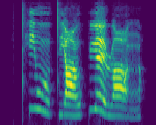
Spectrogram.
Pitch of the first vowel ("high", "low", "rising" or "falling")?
falling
